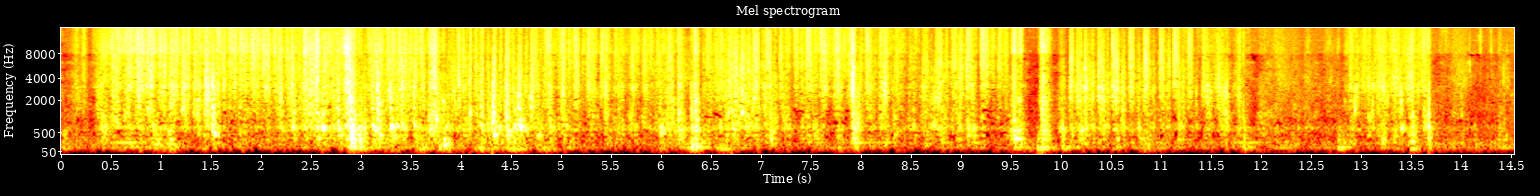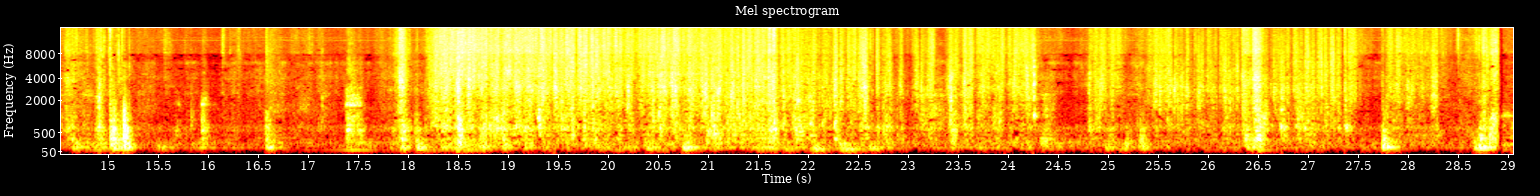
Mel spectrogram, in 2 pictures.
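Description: A sponge rubbing leather dye onto a vegetable-tanned leather panel on a wooden workbench: stretches of soft scrubbing with short pauses between.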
